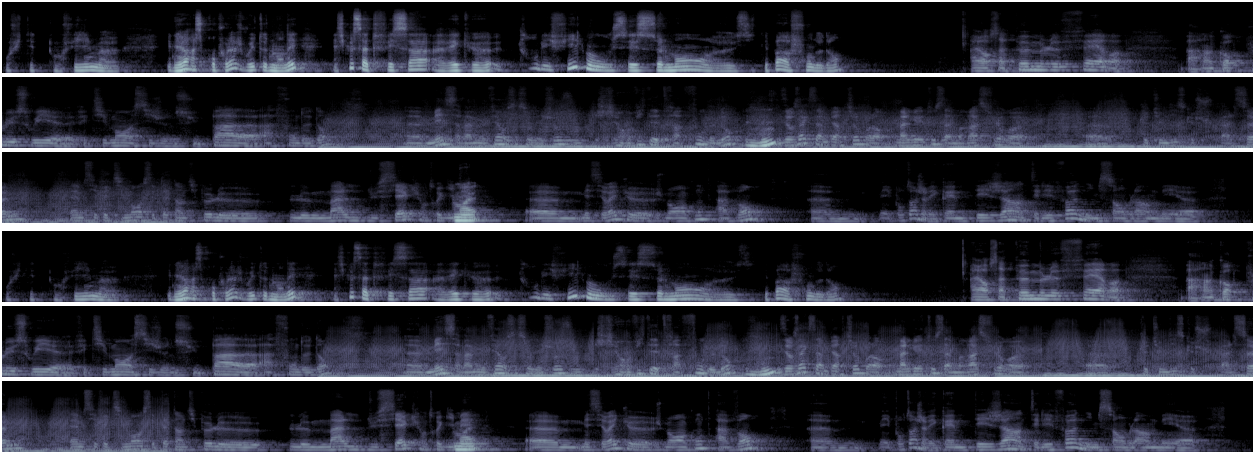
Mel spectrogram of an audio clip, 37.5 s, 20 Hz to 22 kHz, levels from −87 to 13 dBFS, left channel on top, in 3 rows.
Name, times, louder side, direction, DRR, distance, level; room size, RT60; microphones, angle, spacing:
voice 1, 0.5-1.2 1.7-3.0 3.3-5.0 5.3-7.4 7.7-8.4 19.9-20.3 29.5-29.8, left 5 dB, 55° left, 0.4 m, -26 dB
voice 2, 9.7-16.2 16.5-22.8 23.3-25.2 25.7-27.6 27.9-29.8 30.2-32.6 33.1-37.0, right 1 dB, 30° right, 1.1 m, -37 dB
sound 1, 15.7-26.7, right 2 dB, 70° right, 1.1 m, -37 dB
16.0 x 6.6 x 8.1 m
head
